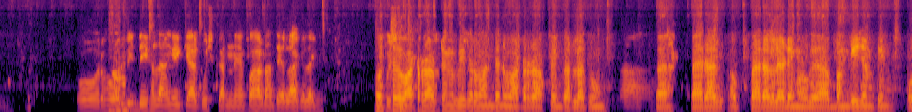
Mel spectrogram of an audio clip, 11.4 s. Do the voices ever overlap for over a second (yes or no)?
no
